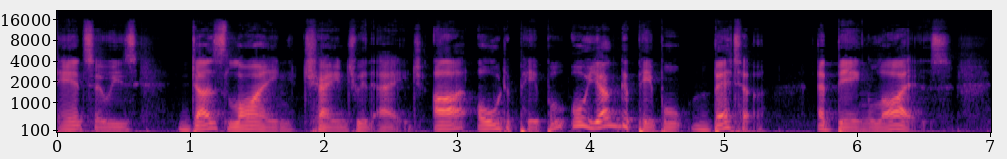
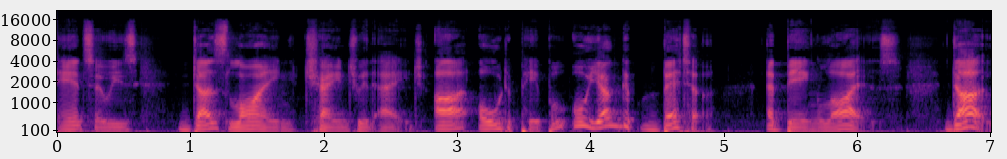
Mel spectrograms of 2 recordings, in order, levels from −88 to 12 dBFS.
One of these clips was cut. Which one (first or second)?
second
